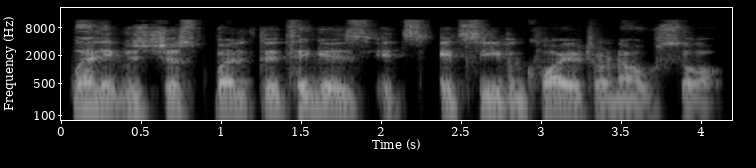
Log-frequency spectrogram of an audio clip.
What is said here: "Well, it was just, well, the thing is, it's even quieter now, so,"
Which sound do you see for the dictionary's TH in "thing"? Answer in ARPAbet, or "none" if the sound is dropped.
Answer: TH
